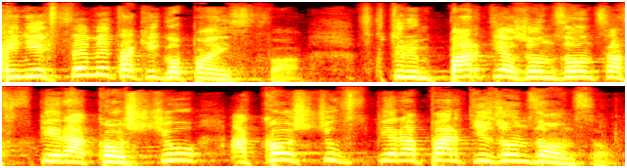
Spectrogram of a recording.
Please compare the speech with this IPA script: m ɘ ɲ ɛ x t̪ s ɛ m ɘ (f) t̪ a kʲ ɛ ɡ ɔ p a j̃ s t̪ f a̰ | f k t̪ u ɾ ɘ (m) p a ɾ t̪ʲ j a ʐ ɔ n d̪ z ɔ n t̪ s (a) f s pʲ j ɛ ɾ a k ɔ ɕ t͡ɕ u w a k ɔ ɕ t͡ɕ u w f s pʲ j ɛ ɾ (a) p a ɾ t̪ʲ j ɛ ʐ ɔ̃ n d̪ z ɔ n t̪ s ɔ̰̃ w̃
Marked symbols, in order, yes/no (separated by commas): no, yes, yes, yes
